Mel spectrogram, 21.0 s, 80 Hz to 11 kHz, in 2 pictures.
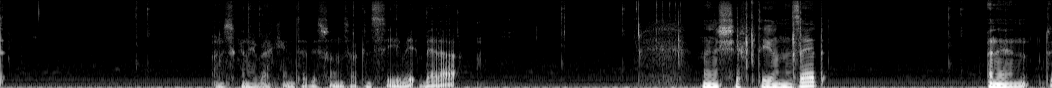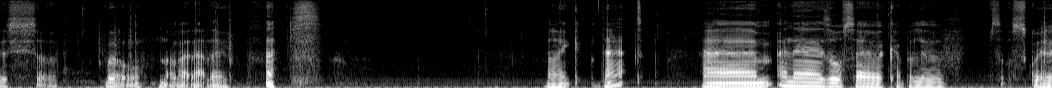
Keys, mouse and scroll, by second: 2.4 click, 3.1-3.6 middle drag, 4.2-4.6 middle drag, 5.5-6.2 drag, 7.3 shift+d, 10.4 click, 11.6 ctrl+x, 12.6 ctrl+z, 13.6-15.3 drag, 16.0-17.1 middle drag, 18.0-18.4 shift+middle drag, 18.7-19.0 scroll down 2, 19.2 click.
